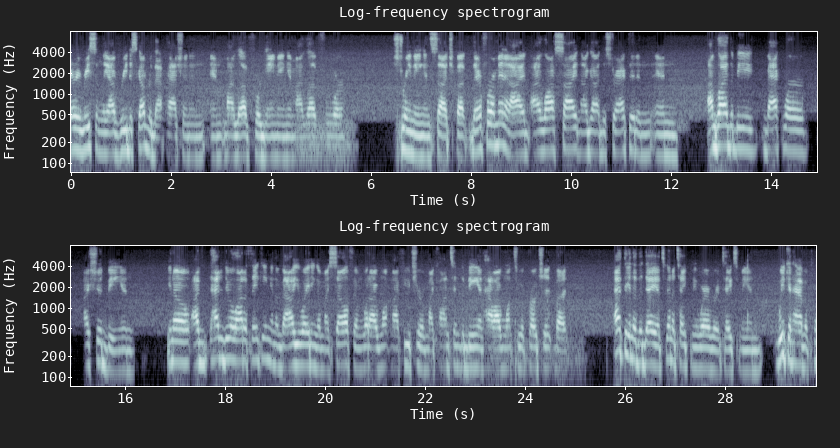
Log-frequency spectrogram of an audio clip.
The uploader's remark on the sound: Coming to you live at 2am with my shitty AirPods. Driving home from a trip to visit my mother I decided to record my thoughts with my shitty AirPod mic.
